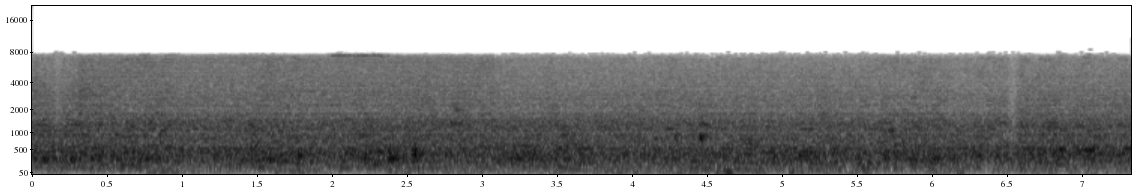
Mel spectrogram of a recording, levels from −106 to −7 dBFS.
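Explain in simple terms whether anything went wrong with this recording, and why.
Echo leak: a loudspeaker likely leaked into its own microphone, so from 0 to 7.33 s a slightly louder copy of the speech trails 0.17 s behind.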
